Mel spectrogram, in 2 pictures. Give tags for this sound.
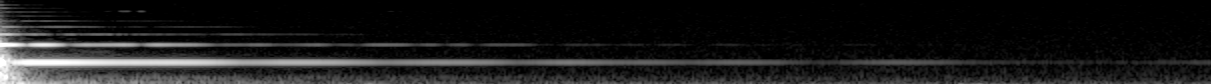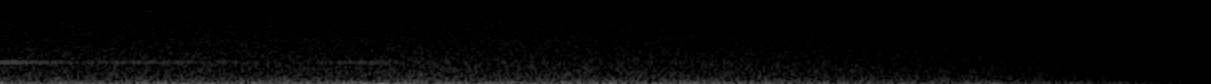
piano
multisample
upright
choiseul

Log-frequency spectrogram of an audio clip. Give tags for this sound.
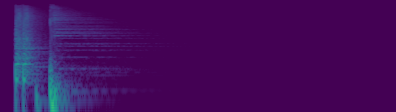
badum-tss
drum
drums
joke
percussion

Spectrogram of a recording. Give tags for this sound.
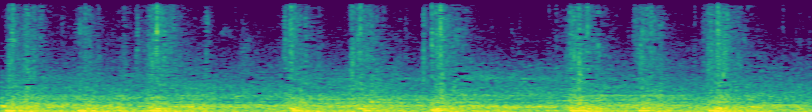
Baseball
Soundscape
Crowd
Ambient

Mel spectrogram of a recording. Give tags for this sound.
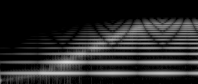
multisample
resonance
sweep
synth

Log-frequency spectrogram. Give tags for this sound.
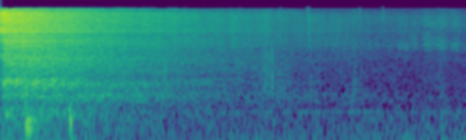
fence
hit
metal
tail

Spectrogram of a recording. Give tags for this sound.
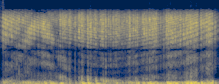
Aliens
Phaser
Warp
Game-Creation
Spaceship
Space
Outer
Hyperdrive

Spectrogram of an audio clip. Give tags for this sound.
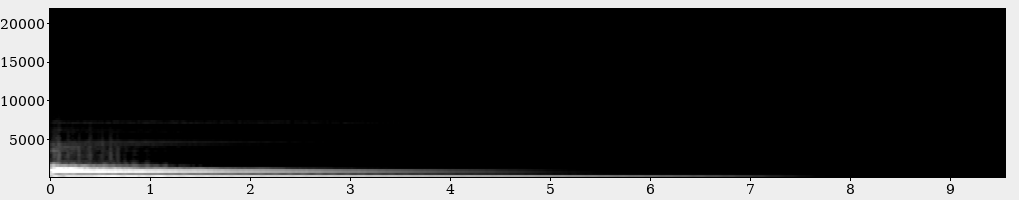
a
deep
low

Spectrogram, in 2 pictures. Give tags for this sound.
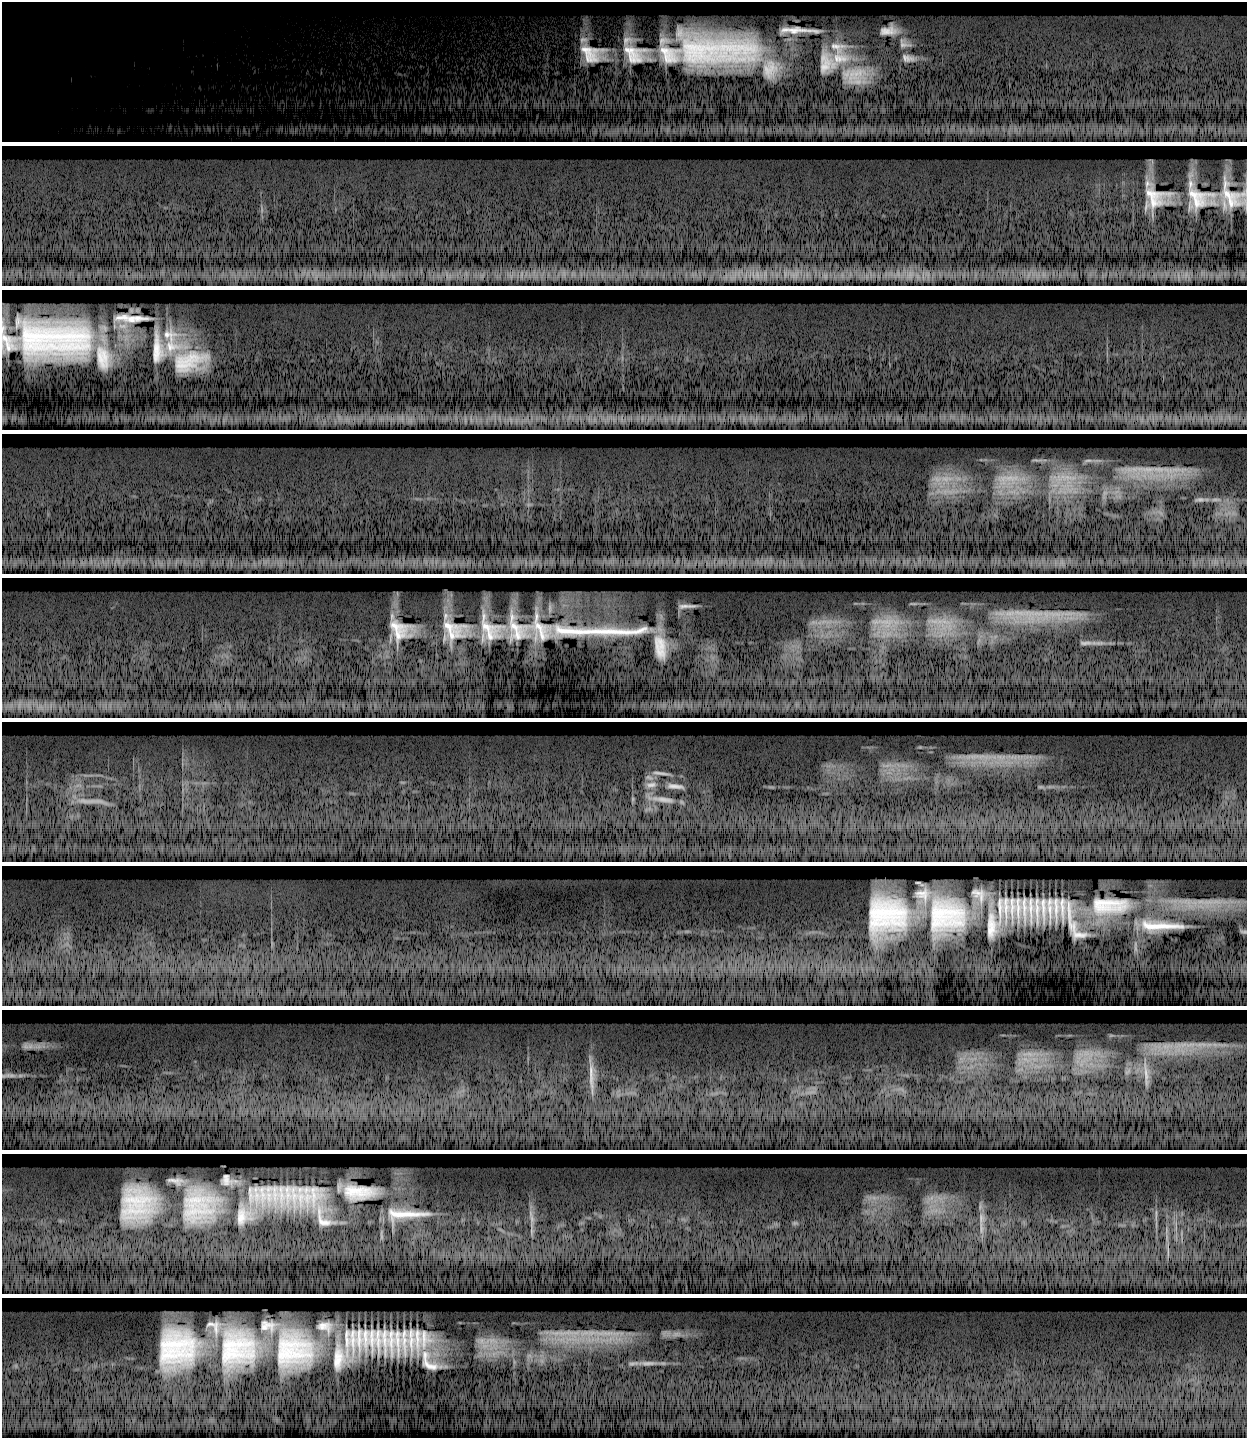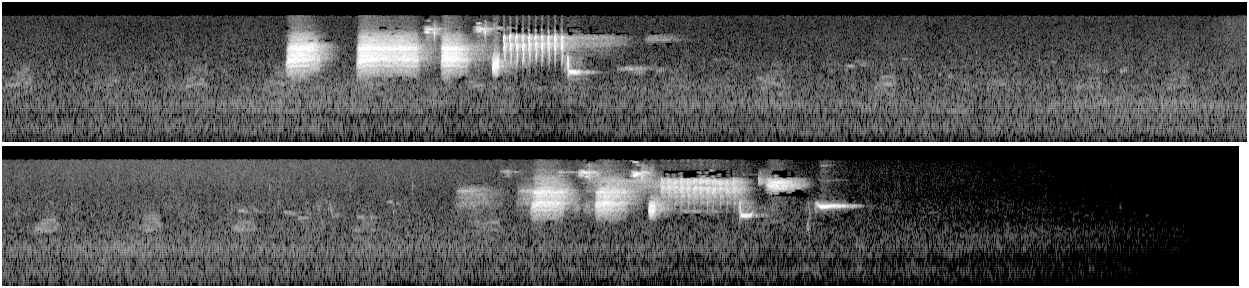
sherman-island
melospiza-melodia

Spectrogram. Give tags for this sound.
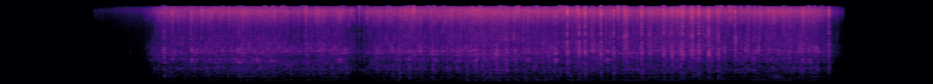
downhill
terrestrial
jump
bicycle
rider
bike
ride
park
whirr
street
click
pedaling
freewheel
wheel
approach
chain

